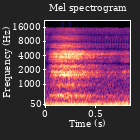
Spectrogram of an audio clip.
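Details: A single brief, breathy adult sneeze; the person reports coughing fits that day and feeling very cold.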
